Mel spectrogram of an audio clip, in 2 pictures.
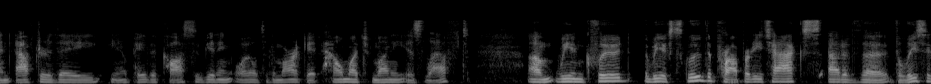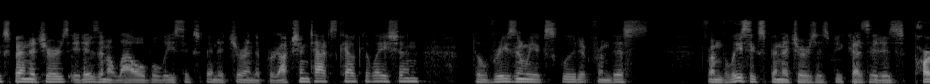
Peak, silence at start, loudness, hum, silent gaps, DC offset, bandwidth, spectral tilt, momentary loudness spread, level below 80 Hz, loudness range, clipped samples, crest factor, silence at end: -10 dBFS; 0 s; -36 LUFS; none; none; under 0.1%; 8.4 kHz; -4.5 dB/octave; 12 LU; -72 dBFS; 7 LU; under 0.1%; 26 dB; 0 s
